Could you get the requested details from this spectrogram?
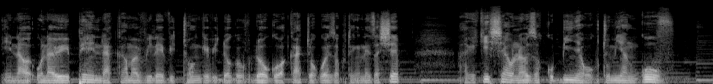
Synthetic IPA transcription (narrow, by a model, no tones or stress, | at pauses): unajɔipɛndakamavilɛvitʰɔŋɡɛviɗɔɠɔviɗɔɠɔwakatiwakuwɛzaku̥tɛŋɡɛnɛzaʃɛp̚hakikiʃaunawɛzakuɓiɲakwaku̥tumiaŋɡuvu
